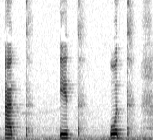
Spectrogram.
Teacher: Pada saat kita melepaskan lidahnya nanti akan terbentuk hamz, ya, atau percikan udara. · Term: ta sukun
